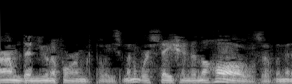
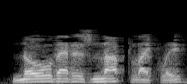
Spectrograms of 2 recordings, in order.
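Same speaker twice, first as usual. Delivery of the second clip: growled; 6 semitones higher, 4 dB louder than usual. A narrator's reading. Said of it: "Malik growled".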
